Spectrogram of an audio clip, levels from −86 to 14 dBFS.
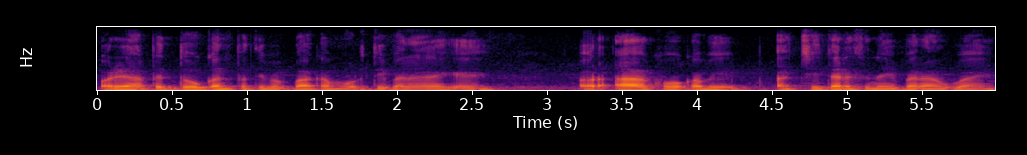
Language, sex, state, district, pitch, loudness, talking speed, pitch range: Hindi, male, Chhattisgarh, Bastar, 120 Hz, -20 LUFS, 220 wpm, 115-130 Hz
